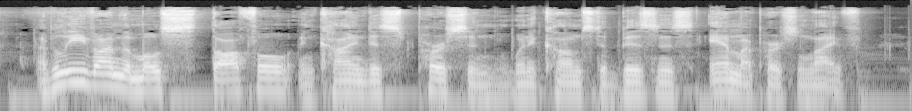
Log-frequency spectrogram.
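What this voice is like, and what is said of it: Reading-aloud voice. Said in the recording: “I'm going to read it in my reading voice.”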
